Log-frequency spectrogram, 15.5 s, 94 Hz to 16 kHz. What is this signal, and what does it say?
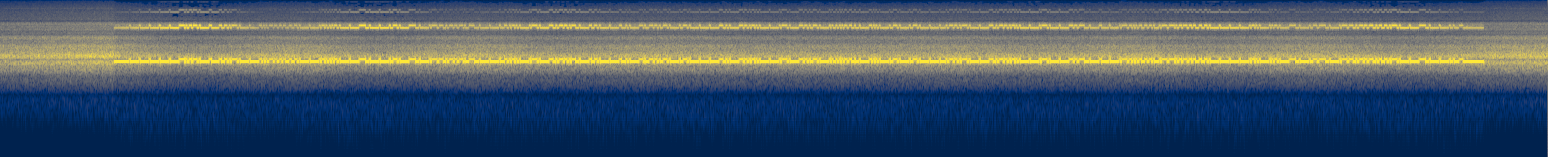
RTTY (75 baud, 170 Hz shift), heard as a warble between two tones, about 2200 Hz centre, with radio static and a narrow filter. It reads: VIER LIDSTATEN HOUDEN ZICH AAN DE AFSPRAAK EN DE OVERIGE LIDSTATEN NIET.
